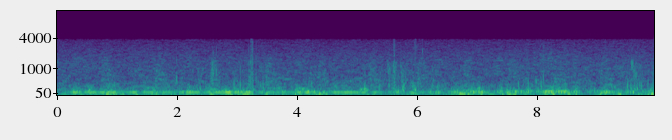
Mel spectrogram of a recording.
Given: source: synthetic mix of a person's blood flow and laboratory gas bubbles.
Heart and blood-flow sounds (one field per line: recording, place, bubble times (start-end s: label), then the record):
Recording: Doppler ultrasound of blood flow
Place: subclavian vein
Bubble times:
1.99-2.04 s: bubbles
2.32-2.71 s: bubbles
2.93-3.15 s: bubbles
3.18-3.53 s: bubbles
5.12-5.17 s: bubbles
5.28-5.43 s: bubbles
5.50-6.01 s: bubbles
6.09-6.13 s: bubbles
6.24-6.31 s: bubbles
7.66-7.91 s: bubbles
7.97-8.01 s: bubbles
8.04-8.14 s: bubbles
9.40-9.80 s: bubbles
9.84-9.96 s: bubbles
From the record:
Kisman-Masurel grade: 221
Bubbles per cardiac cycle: several, 3 to 8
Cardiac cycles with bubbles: 10 to 50%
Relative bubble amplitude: barely perceptible (0.100 to 0.250)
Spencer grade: 2 (many but less than half of the cardiac periods contain bubble signals, singularly or in groups)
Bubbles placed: anywhere in the cardiac cycle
